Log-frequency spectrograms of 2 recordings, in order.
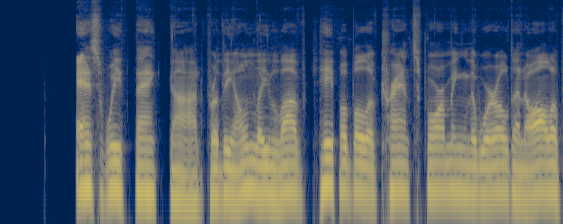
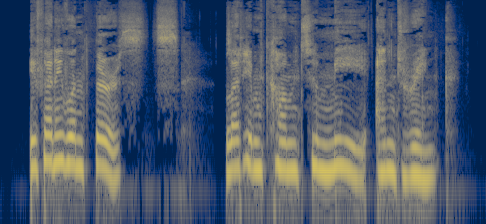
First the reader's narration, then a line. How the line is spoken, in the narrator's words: Jesus cried out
